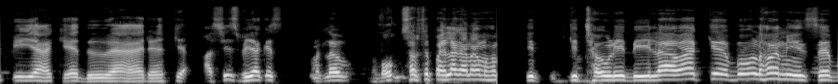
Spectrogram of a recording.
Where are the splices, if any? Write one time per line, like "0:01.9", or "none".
0:01.7
0:05.1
